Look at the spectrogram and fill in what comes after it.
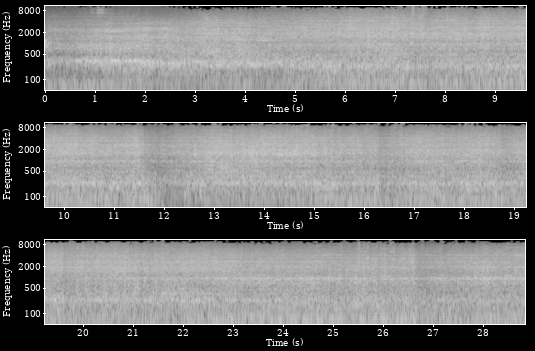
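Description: Long freight train of covered wagons, hauled by an electric locomotive, running past close by: a loud, steady rumble and clatter of wheels on the rails. The sound swells about a second in as the train reaches the microphone.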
